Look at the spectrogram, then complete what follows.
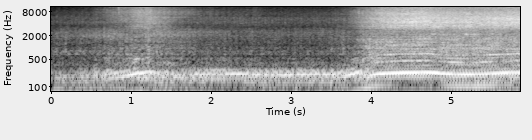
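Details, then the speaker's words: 1977 VW Brasília 1600 after cylinder-head repair, Solex 32 carburetor with 28 mm venturi on old 34 mm base, stock cam and compression, tuned for performance, expected to take full throttle without bogging: strong even pull under hard throttle, no misfire, stumble or knock; healthy acceleration. "Então essa configuração que eu fiz aqui ela é uma configuração visando o desempenho você pode atolar o pé com vontade que ele não vai embolar ele vai funcionar retinho pelo menos a expectativa é essa"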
